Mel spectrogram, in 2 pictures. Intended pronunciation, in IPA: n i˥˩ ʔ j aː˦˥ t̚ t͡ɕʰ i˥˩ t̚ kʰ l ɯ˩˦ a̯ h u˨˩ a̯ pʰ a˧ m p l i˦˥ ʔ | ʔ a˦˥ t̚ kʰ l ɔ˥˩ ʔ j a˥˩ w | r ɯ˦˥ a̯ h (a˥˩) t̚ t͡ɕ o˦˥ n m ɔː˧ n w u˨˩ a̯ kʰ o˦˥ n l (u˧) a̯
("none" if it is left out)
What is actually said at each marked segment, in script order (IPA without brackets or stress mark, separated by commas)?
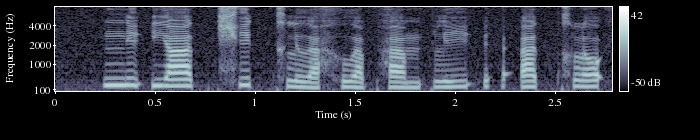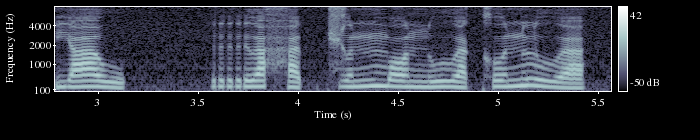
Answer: a˨˩, u˨˩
